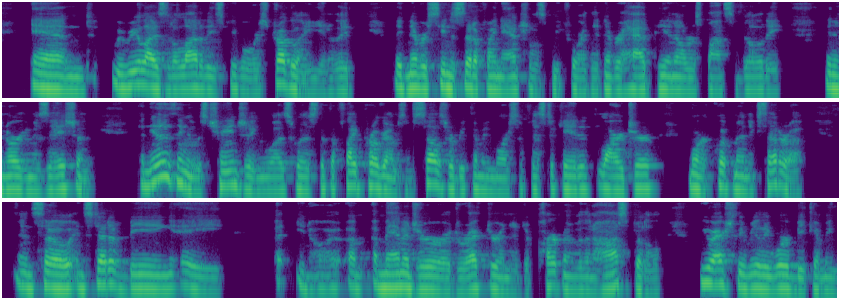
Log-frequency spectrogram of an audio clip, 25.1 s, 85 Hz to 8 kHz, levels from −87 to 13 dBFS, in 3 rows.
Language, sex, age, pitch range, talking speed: English, male, 50-69, 115-135 Hz, 190 wpm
